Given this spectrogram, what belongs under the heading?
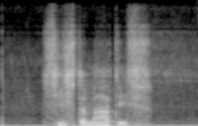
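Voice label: "systematisch", Dutch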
